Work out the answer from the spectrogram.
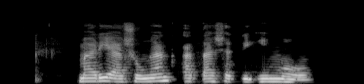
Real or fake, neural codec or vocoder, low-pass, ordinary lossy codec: real; none; 7.2 kHz; AAC, 48 kbps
